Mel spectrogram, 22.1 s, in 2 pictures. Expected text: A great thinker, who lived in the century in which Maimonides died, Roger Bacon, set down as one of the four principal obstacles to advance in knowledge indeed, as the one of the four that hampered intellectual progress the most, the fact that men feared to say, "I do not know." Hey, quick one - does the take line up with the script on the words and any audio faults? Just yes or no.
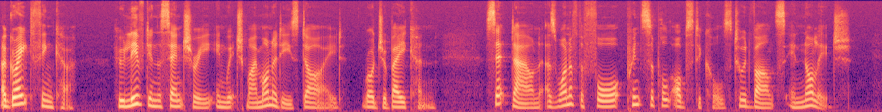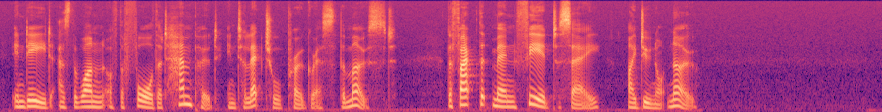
yes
